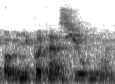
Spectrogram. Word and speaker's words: omnipotentium: Mais on dit omnipotentium. – Oui. – Et pas tium. – Omnipotentium. Voilà. Sium. – Comme consortium. – Consortium, oui. Ouais.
